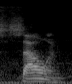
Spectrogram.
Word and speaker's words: Samhain: Merits, yes, Samhain.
